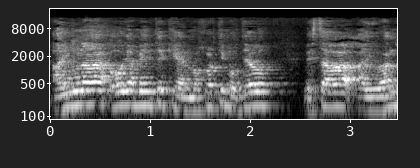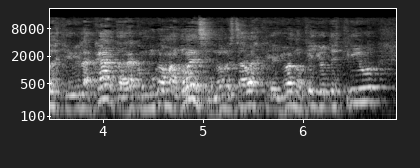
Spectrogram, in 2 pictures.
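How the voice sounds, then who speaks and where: A pastor preaches a Bible study sermon, explaining the text at length and frequently checking in with rhetorical questions. He speaks fast in a fairly high voice, recorded in an echoey room with the mic far off.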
